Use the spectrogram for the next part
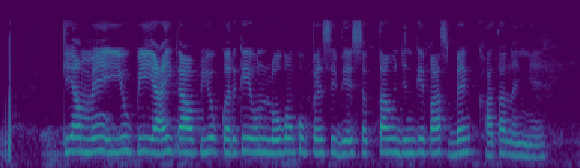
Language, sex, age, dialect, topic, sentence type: Hindi, female, 25-30, Kanauji Braj Bhasha, banking, question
